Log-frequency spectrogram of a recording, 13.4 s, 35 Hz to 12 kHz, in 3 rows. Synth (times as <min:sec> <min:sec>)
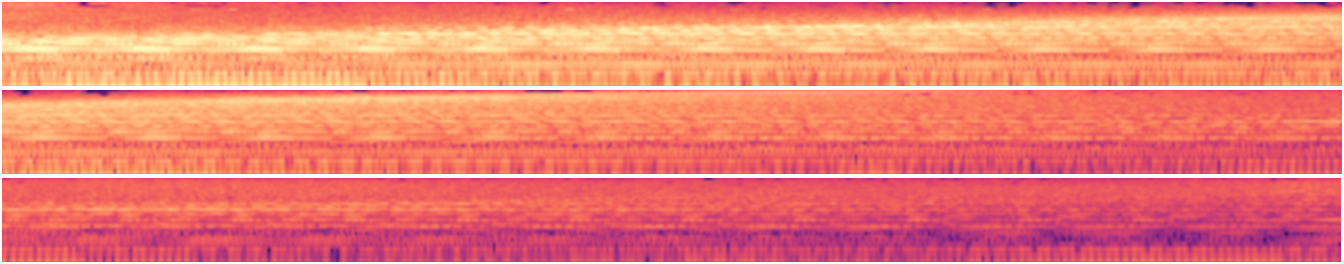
0:00.0 0:06.6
